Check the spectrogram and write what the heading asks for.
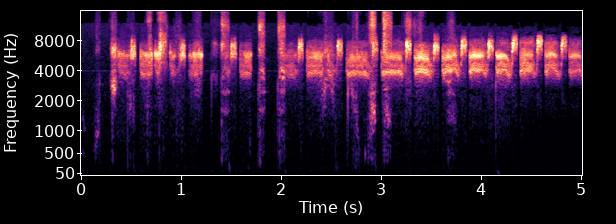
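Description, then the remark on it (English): An irregular, jittery call of the periodical cicada Magicicada septendecula: bursts of buzzy high-pitched chirps and clicks in an uneven rhythm, steady, with no voices. “Magicicada septendecula is making like It's kind of irregular. So that's the bebop guy.”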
